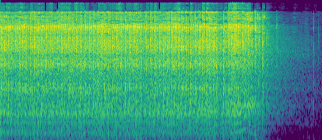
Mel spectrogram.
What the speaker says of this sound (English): Forgot that the puller needs to be modified to get the crank pulley off.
